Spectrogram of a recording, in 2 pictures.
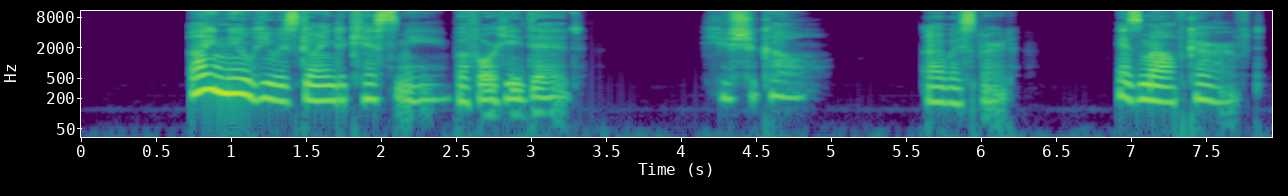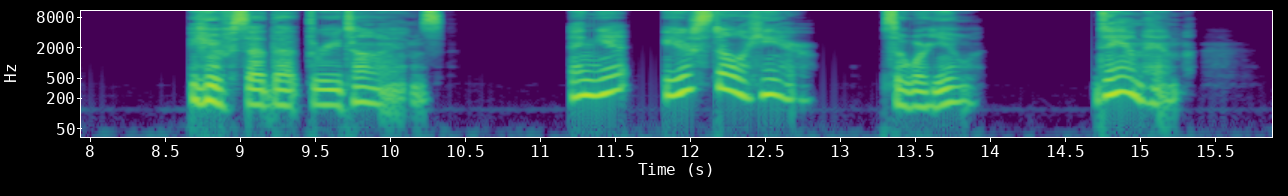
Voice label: Contemporary Romance MF 1st Person POV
